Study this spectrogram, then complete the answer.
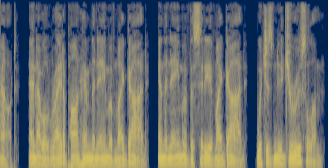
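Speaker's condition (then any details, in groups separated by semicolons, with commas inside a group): No condition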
